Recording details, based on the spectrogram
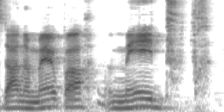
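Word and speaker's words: Dana Méadbh: And we have Call of Harmony that spawns Dana made. Yeah, that's how you pronounce it, which is a relic, another unique category, and it is a harmony unit.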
